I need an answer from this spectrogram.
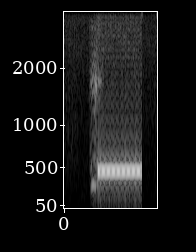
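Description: An outgoing phone call rings on the line: a single steady, mid-pitched ringback tone holds for about a second, then cuts off, followed by a short click.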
